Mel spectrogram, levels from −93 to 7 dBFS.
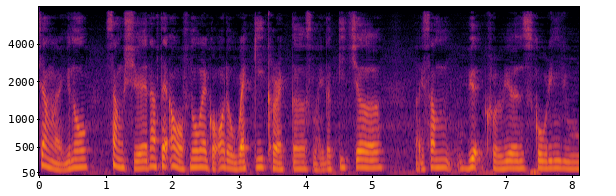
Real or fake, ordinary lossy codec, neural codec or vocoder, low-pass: fake; none; autoencoder, 48 kHz, 32 numbers a frame, DAC-VAE, trained on Japanese speech; 7.2 kHz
